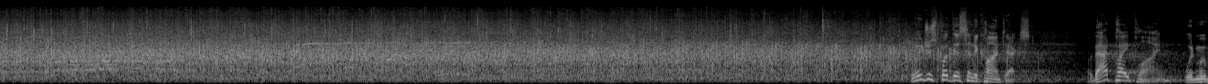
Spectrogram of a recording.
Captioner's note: applause and cheering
